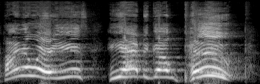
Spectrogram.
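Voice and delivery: high, full-force holler; shouted explanation. Retold or imitated. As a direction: imitate a man yelling the answer publicly. Retelling man's shouted explanation.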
